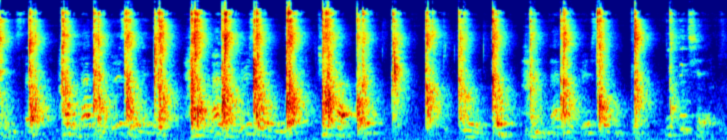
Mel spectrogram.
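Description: A group claps hands in a steady beat, about two claps per second, at a laughter-therapy session with a guitar boogie song, sharp and close with slight variation in loudness.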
